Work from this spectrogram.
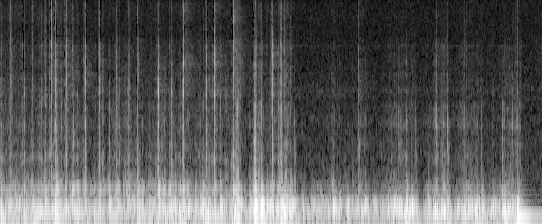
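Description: Long glittery claw nails scratch and tap the bare black metal mesh grille of a studio microphone, close up. A steady low, boomy rumble with a humming tone runs throughout, broken by rapid, dry, bright ticks and taps that cluster densely early on and thin out toward the end.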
